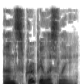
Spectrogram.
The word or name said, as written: unscrupulously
